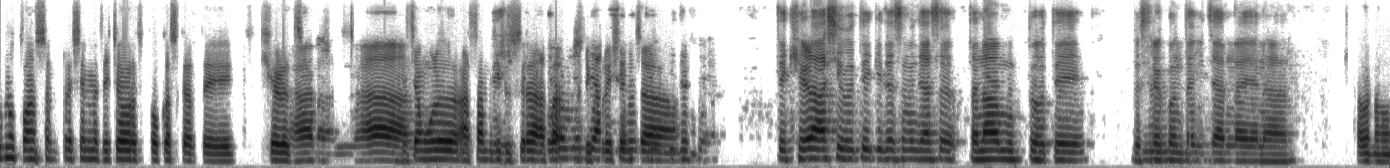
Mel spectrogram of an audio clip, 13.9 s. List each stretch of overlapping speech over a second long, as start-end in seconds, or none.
4.9-6.5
